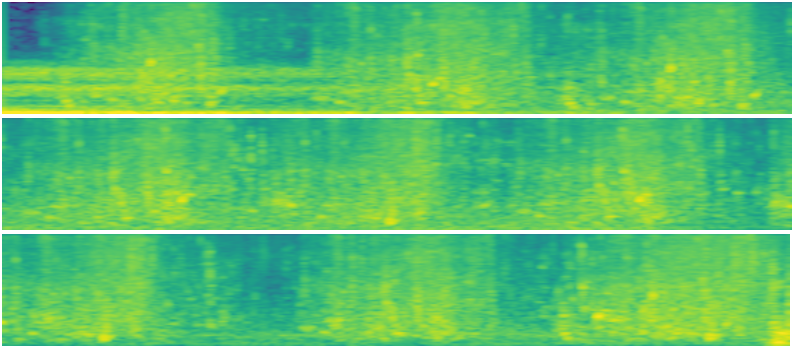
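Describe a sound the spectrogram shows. Arms stroke through water with soft, repeated splashes.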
